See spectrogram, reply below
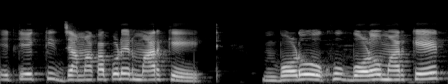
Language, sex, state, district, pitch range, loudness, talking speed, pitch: Bengali, female, West Bengal, Paschim Medinipur, 210-245 Hz, -16 LUFS, 135 wpm, 220 Hz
